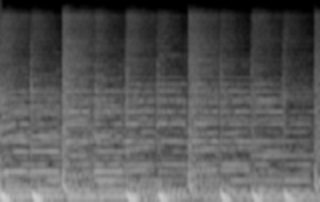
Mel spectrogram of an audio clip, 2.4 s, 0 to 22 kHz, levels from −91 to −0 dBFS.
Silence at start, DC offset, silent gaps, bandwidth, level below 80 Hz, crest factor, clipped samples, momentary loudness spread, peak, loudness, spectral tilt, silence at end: 0 s; under 0.1%; none; 18.5 kHz; -34 dBFS; 16 dB; under 0.1%; 4 LU; -14 dBFS; -32 LUFS; -5 dB/octave; 0 s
